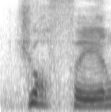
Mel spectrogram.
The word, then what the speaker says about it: Jophiel: We've got the angel Jophiel, is that how you pronounce it?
